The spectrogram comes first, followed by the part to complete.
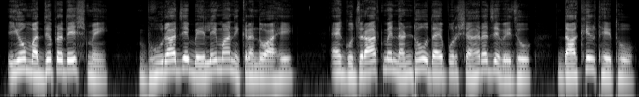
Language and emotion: Sindhi, neutral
